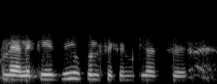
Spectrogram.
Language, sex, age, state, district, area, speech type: Telugu, female, 18-30, Andhra Pradesh, Anakapalli, urban, conversation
